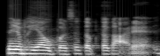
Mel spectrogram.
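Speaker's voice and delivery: ordinary talk, nothing marked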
